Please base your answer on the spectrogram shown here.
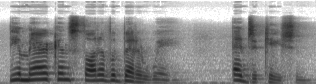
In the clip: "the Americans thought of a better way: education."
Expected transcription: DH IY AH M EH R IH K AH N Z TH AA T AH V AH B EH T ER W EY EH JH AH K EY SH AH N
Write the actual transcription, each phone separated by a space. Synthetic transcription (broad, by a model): DH IY AH M EH R IH K AH N Z TH AA T AH V AH B EH T ER W EY EH JH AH K EY SH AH N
